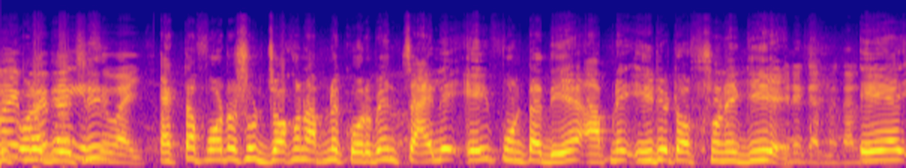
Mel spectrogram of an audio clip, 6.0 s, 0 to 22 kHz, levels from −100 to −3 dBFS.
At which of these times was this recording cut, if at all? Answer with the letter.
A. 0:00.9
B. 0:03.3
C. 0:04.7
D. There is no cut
A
